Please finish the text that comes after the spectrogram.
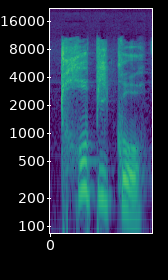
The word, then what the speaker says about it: tropicaux: Les climats tropicaux. Final X not pronounced.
